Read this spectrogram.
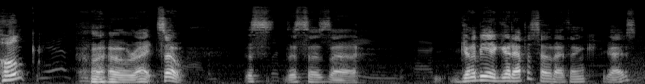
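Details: Adult male speaker; normal speech.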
